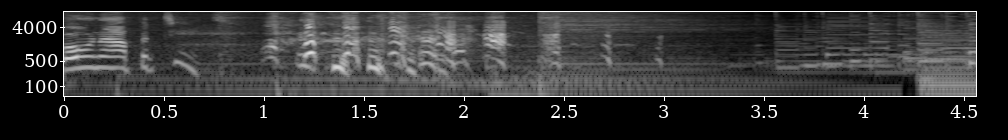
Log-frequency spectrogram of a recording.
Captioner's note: group laughing; upbeat music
